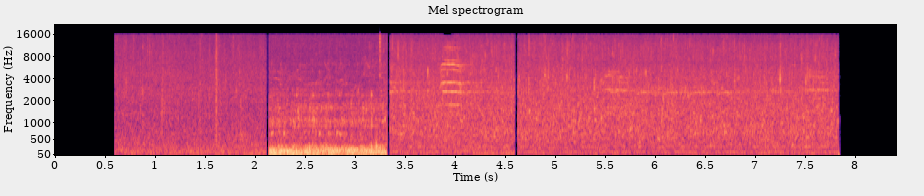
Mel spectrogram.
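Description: Nature sound samples auditioned one after another. A soft water hiss leads into a loud low rumble lasting about a second, which switches to a babbling stream with bird chirps. The stream breaks off briefly once, resumes and then stops abruptly.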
